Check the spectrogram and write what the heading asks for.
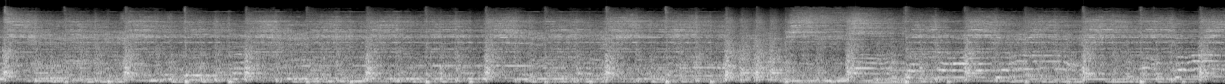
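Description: Live rock band playing: a drum kit keeping a steady beat with bass drum and snare, under electric guitars and bass guitar.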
